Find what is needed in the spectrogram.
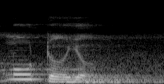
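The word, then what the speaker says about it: Moedojo: guru besar UGM namanya Profesor mudoyo tulisan namanya Moe do Jo ejaan lama Profesor mudoyo tulisannya Moe Dojo di bandara Don muuang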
